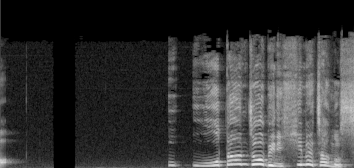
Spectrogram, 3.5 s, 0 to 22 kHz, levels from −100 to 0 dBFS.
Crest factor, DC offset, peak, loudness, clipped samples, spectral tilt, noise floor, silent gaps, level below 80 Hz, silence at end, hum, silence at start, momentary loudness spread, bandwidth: 18 dB; under 0.1%; -4 dBFS; -18 LUFS; under 0.1%; 0 dB/octave; -64 dBFS; 0.54-0.74 s; -70 dBFS; 0 s; none; 0 s; 19 LU; 18 kHz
